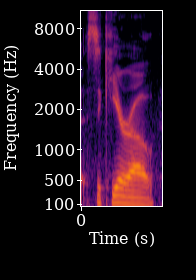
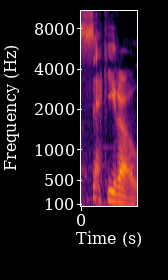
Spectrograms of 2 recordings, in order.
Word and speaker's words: Sekiro: __ ] for so long i heard people pronounce it uh sakiro and i was like that's not how it's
